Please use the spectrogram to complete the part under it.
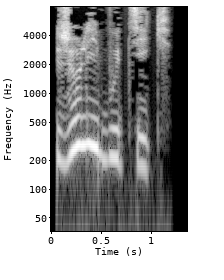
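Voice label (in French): "jolie boutique", French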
